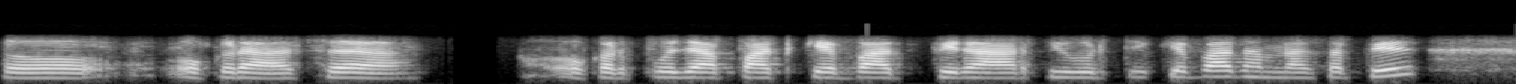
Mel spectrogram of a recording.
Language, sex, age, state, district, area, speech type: Maithili, female, 60+, Bihar, Purnia, rural, conversation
